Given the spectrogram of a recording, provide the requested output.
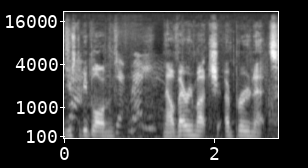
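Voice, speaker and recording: A man with an English accent talks at a fairly quick pace and a fairly high pitch. Music plays in the background. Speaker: esports caster. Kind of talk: live commentary.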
